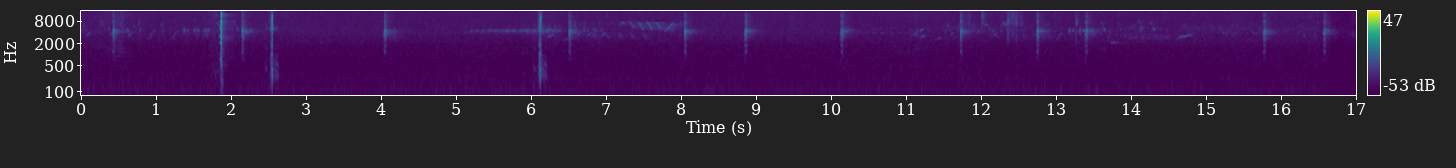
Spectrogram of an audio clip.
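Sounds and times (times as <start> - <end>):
pellet strike ticks: 1.8 - 2.7, 6.0 - 6.2
air rifle shot cracks: 6.0 - 6.3.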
